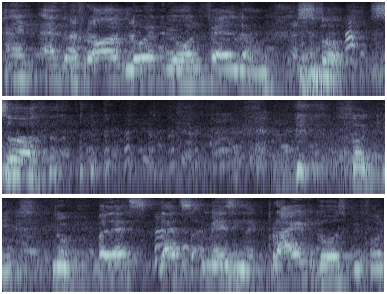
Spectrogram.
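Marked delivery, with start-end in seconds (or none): 4.2-7.3 laughing. Real, not acted. Preacher laughs at punchline.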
